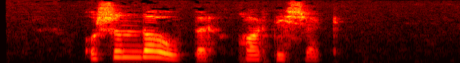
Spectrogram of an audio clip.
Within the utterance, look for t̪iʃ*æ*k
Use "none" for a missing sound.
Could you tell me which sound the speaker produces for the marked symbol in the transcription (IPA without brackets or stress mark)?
æ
